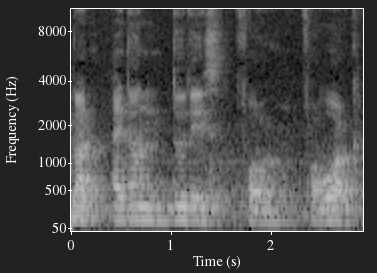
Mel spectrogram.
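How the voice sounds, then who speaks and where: Speaking at a very slow pace with a Spanish accent, a man is heard amid noticeable background noise and audible room echo. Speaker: advertising creative director. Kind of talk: interview. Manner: halting, many repeated words.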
